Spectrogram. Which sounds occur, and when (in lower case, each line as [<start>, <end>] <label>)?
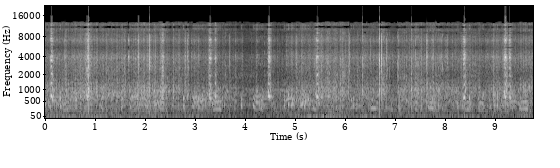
[0.00, 9.75] background noise
[0.02, 4.55] bird flight
[0.04, 0.84] coo
[1.10, 2.35] coo
[2.73, 3.64] coo
[3.87, 4.49] coo
[4.72, 6.88] bird flight
[4.77, 5.48] coo
[6.03, 6.76] coo
[7.05, 9.75] bird flight
[7.18, 7.84] coo
[8.16, 8.84] coo
[9.32, 9.71] coo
